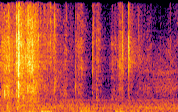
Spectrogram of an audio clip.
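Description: Dry, papery crinkling and crackling as the thin outer paper skin is peeled off a medium onion, a few short rustling bursts, fairly quiet, with no one talking.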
